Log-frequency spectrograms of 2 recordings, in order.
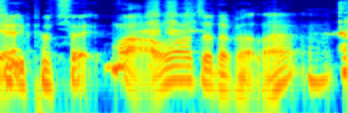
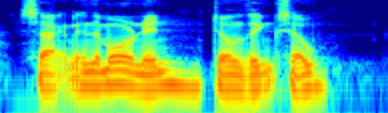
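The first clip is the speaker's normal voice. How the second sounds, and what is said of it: Ian Holloway impression, West Country. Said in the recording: “your famous, and it is famous, Ian Holloway impression ... Absolute perfection”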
